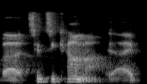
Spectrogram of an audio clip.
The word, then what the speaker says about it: Tsitsikamma: We'll be staying down in this village of Tsitsikamma. Did I pronounce that right?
